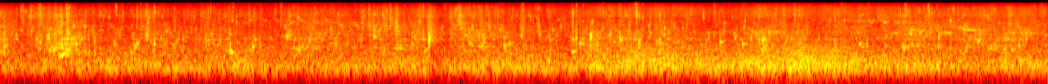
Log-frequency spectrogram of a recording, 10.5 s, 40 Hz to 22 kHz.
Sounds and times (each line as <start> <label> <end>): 0.0 wind 10.4
2.4 birds singing in background 4.2
6.7 birds singing in background 10.4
